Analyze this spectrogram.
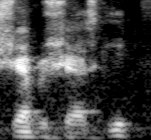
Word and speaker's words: Przybyszewski: So he's like, "You don't want to pronounce my name right," but with the way it's spelled, it's Przybyszewski.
